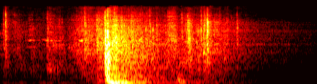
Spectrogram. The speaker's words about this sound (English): Their counselor, Craig, jumped down from his loft, ran to the door, and slammed it shut.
